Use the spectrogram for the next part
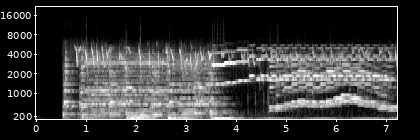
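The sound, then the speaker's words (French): After a brief pause, the introduction of an old-style French chanson recording bursts in loudly with steady instrumental accompaniment, bright chirping high notes that imitate birdsong, and a sweeping rising-and-falling melodic glide near the end. “on commence tout de suite avec justement, eh bien, ce titre, ….”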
